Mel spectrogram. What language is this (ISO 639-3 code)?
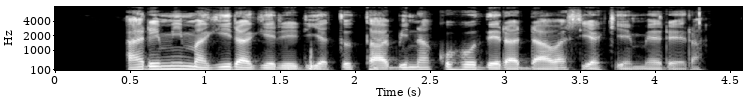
kik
